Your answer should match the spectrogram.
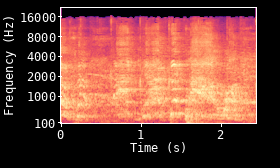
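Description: A preacher's voice in loud, drawn-out cries into a handheld microphone, with long held tones sliding up and down in pitch rather than ordinary speech.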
